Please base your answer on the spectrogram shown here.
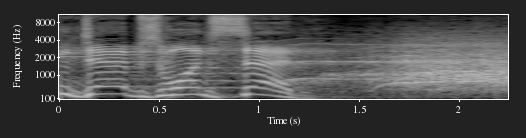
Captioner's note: cheering and applause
